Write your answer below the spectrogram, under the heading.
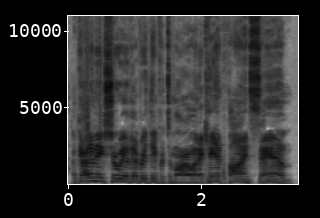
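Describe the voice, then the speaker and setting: A man playing a fretful, hurried studio boss in a live old-time radio drama, stammering and repeating himself. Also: high-pitched, bright, forceful tone. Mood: flustered.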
